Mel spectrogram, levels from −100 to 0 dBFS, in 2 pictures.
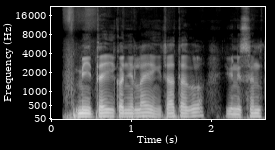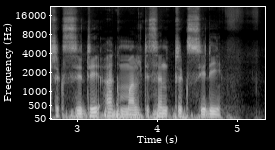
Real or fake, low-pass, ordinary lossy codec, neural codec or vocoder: real; none; none; none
